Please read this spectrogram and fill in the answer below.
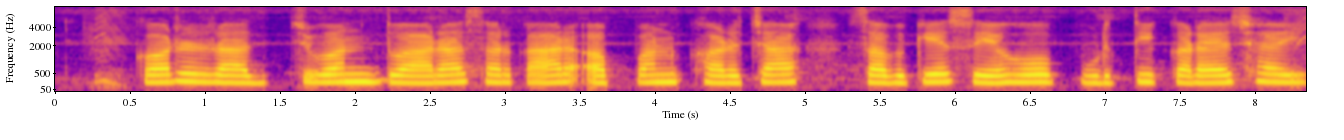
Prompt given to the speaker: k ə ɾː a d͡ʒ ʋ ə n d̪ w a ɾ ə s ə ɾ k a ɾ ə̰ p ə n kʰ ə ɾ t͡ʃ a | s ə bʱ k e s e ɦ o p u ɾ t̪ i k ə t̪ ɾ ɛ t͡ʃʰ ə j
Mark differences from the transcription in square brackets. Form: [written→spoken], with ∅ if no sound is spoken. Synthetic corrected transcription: k ə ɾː a d͡ʒ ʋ ə n d̪ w a ɾ [ə→a] s ə ɾ k a ɾ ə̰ p ə n kʰ ə ɾ t͡ʃ a | s ə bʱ k e s e ɦ o p u ɾ t̪ i k ə [t̪→∅] ɾ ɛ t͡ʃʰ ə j

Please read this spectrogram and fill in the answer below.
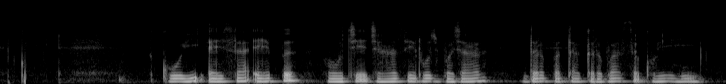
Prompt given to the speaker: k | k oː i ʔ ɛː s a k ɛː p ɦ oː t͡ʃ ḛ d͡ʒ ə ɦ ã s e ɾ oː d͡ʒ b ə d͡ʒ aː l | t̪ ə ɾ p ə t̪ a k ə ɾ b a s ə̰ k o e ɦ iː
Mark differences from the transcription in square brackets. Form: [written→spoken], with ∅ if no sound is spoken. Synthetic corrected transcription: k | k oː i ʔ ɛː s a [k→ʔ] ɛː p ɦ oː t͡ʃ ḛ d͡ʒ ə ɦ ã s e ɾ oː d͡ʒ b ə d͡ʒ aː [l→ɾ] | [t̪→d̪] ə ɾ p ə t̪ a k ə ɾ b a s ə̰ k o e ɦ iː

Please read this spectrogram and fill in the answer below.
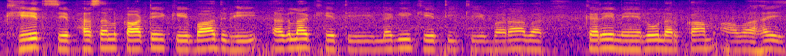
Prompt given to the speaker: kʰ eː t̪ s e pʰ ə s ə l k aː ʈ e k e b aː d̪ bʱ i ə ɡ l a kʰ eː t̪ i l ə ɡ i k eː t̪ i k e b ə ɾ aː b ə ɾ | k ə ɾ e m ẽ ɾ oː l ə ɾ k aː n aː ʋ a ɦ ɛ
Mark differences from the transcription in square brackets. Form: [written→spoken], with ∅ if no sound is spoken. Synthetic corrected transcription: kʰ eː t̪ s e pʰ ə s ə l k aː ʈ e k e b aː d̪ bʱ i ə ɡ l a kʰ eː t̪ i l ə ɡ i [k→kʰ] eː t̪ i k e b ə ɾ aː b ə ɾ | k ə ɾ e m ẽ ɾ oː l ə ɾ k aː [n→m] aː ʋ a ɦ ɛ

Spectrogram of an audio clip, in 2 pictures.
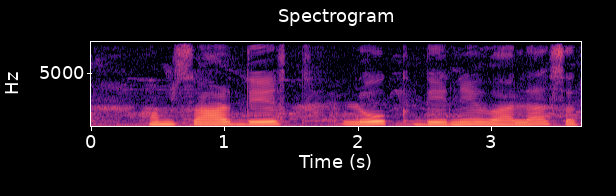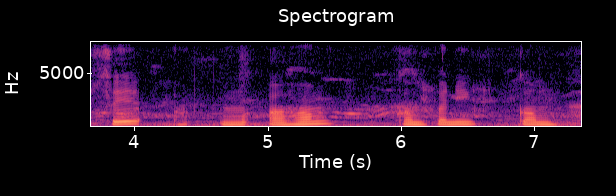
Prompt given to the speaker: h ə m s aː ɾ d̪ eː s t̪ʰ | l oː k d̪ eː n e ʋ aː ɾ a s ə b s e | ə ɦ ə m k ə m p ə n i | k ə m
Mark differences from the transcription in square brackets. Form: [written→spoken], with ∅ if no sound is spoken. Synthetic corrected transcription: h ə m s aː ɾ d̪ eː s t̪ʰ | l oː k d̪ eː n e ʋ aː [ɾ→l] a s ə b s e | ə ɦ ə m k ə m p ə n i | k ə m

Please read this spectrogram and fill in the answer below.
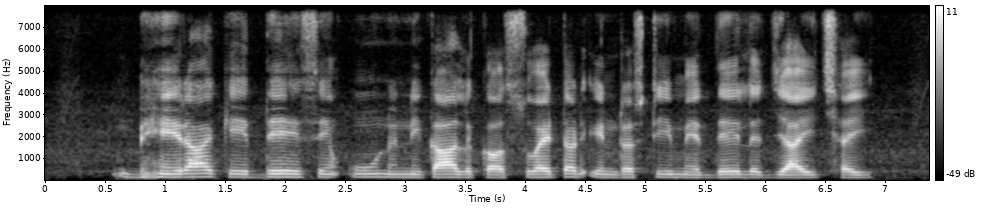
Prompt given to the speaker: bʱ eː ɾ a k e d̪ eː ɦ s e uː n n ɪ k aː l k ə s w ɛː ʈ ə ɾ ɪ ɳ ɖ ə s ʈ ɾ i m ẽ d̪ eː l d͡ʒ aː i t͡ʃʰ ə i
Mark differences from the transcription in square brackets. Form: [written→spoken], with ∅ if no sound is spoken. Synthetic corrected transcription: bʱ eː ɾ a k e d̪ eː ɦ s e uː n n ɪ k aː l k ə s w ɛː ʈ ə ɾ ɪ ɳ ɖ ə s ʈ ɾ i m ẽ d̪ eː l d͡ʒ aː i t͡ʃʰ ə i

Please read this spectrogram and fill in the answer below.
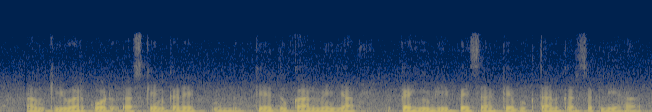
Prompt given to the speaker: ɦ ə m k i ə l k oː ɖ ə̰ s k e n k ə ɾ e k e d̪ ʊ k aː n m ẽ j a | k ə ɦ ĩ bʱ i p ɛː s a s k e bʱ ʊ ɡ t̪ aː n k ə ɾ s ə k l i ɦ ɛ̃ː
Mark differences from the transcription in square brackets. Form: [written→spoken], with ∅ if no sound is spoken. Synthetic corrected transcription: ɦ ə m k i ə [l→ɾ] k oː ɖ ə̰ s k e n k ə ɾ e k e d̪ ʊ k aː n m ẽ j a | k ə ɦ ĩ bʱ i p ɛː s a [s→∅] k e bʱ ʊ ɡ t̪ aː n k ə ɾ s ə k l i ɦ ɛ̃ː

